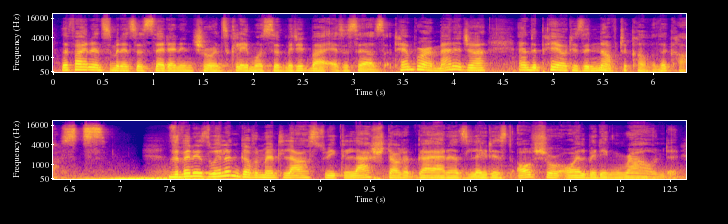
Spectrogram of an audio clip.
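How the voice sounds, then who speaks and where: A man reading scripted business news in a measured, formal way. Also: mid-range voice, a little mellow, slight background noise. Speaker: news reader.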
